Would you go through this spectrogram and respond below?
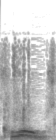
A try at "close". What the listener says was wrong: Me dijiste como A, close, no, es close, con O, close.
